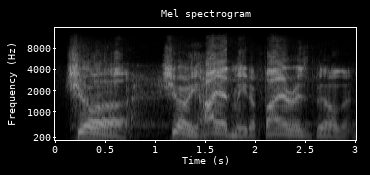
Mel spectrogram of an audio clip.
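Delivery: loud, sneering burst of anger; bitter outburst. Acted. Arsonist bursting out bitterly to the investigators, loud. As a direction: spit it out bitterly.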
